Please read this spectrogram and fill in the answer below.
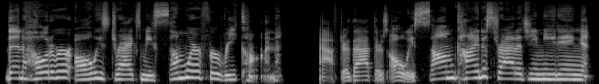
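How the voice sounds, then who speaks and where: A cocky young mercenary woman for a video game, taunts with sardonic playfulness. Her voice is fairly high and swings widely in pitch, recorded close and dry. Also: animated, moderate pace, fairly bright tone, no room sound. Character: cocky, mocking young female demolition-happy mercenary. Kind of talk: video game character voice lines.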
